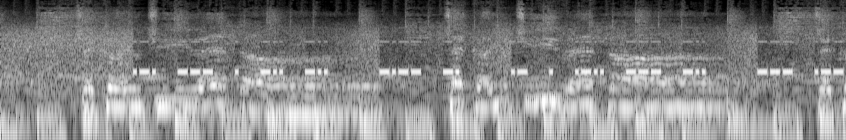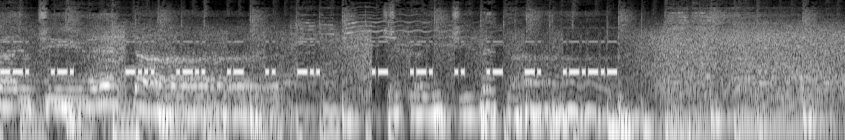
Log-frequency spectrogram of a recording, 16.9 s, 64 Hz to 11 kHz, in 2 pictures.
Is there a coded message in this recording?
Yes: Morse code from 1.3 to 14.7 s, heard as a keyed tone, machine-sent, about 38 wpm, spaced as for 25 wpm, 790 Hz. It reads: ROEDD YN AELOD O'R BLAID ARIAN.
